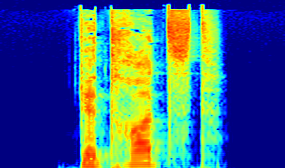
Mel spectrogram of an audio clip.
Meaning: past participle of trotzen
- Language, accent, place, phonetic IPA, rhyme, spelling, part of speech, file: German, Germany, Berlin, [ɡəˈtʁɔt͡st], -ɔt͡st, getrotzt, verb, De-getrotzt.ogg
